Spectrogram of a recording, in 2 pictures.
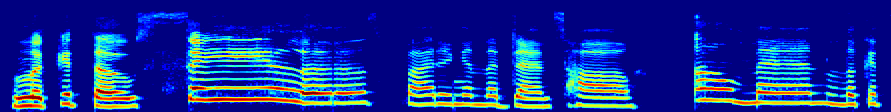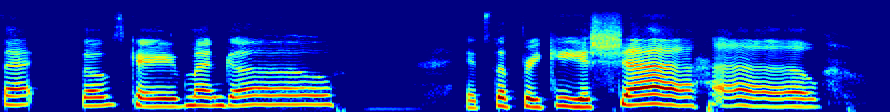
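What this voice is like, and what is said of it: Sings imitating a rock singer. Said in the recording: “my Bowie impression ... That was good”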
